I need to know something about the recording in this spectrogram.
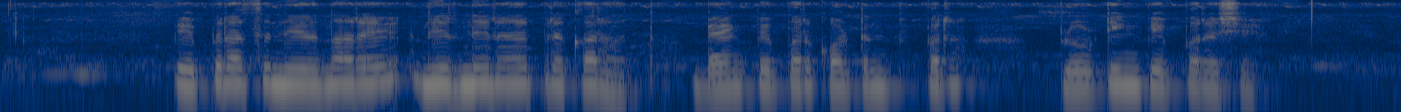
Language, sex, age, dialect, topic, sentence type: Marathi, male, 18-24, Southern Konkan, agriculture, statement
